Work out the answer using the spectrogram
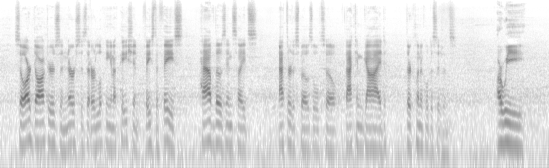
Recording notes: It’s an Interview in Action live from CHIME.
